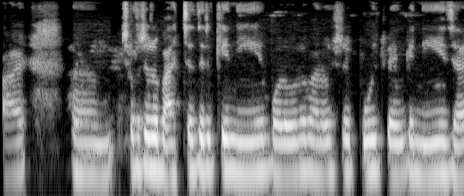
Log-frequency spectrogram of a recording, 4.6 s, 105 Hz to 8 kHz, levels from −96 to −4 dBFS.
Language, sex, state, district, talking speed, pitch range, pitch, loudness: Bengali, female, West Bengal, Purulia, 195 wpm, 170-180 Hz, 175 Hz, -18 LUFS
